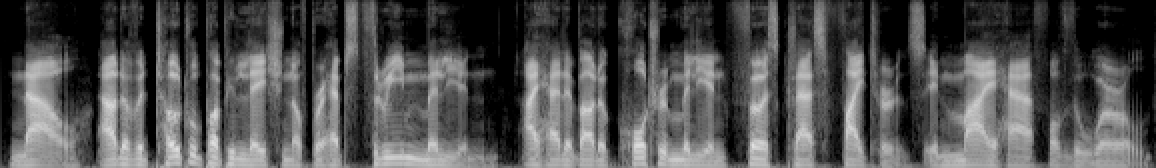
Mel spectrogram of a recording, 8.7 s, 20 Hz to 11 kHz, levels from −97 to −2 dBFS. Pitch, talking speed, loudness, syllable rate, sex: 95 Hz, 165 wpm, -23 LUFS, 4.2 syllables/s, male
